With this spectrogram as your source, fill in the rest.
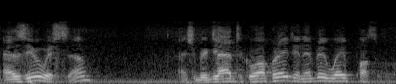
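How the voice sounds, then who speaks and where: An actor playing a polite, cooperative, slightly vague widower under suspicion in an old-time radio drama. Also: male voice, mid-range voice, lively intonation, quick pace, loud music behind the voice, close to an everyday voice. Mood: anxious, compliant. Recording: muffled, noisy old radio recording.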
